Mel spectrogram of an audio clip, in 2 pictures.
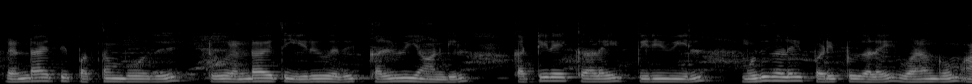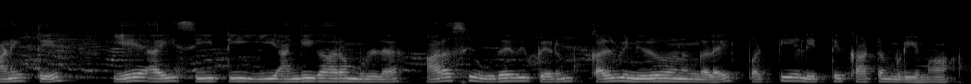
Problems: continuous background conversations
